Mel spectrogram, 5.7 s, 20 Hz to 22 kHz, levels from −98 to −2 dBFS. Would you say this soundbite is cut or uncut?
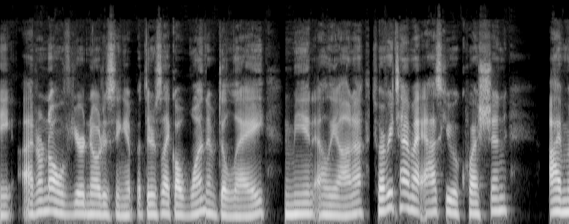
cut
